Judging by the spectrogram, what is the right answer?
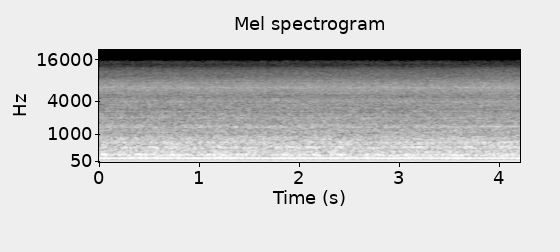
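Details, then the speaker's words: Vintage 1975 Amana Radarange RR-6W microwave, slow cook cycling magnetron between about 80 and 1500 watts: low, even hum with steady rush, very quiet magnetron barely heard starting; healthy, no arcing or rattles. "now we're not running the the magnetrons now we're down to 80 watts again very quiet magnetron you can just barely hear it start up"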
